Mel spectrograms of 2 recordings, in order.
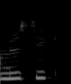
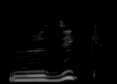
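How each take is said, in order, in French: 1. La consonne du milieu est un son s. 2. La consonne du milieu est un son z. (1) "je ne dis pas musique" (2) "Devient Z"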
